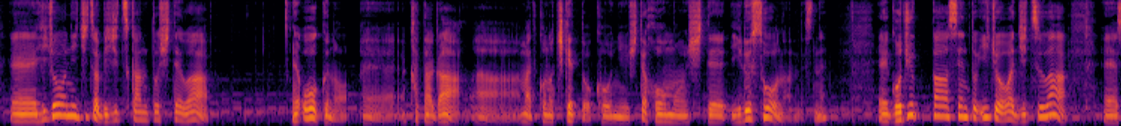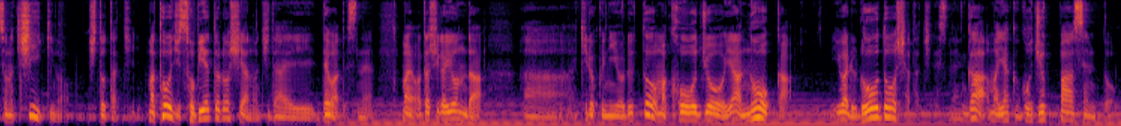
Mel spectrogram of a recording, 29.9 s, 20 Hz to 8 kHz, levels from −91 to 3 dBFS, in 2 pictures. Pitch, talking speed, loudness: 130 Hz, 205 characters per minute, -30 LUFS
